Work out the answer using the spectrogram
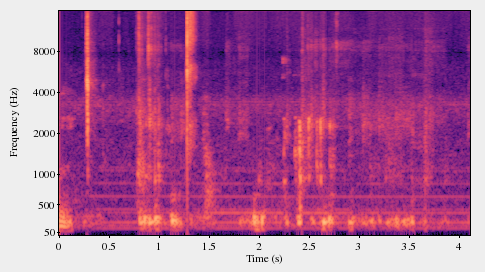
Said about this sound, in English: You're typing essays in here, man. What are you doing?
